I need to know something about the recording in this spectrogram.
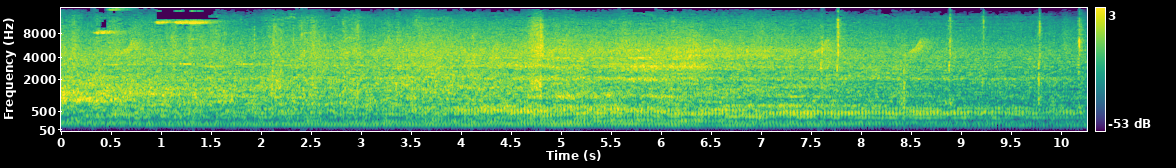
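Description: Steady outdoor background noise of a motor vehicle running nearby, loudest at the start and slowly fading, with faint voices underneath.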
